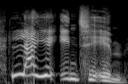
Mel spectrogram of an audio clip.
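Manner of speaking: high, loud gleeful egging-on; excited harpy's screech; shrieking. A narrator's reading. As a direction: shriek encouragement to the punisher. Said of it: "she was shrieking".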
